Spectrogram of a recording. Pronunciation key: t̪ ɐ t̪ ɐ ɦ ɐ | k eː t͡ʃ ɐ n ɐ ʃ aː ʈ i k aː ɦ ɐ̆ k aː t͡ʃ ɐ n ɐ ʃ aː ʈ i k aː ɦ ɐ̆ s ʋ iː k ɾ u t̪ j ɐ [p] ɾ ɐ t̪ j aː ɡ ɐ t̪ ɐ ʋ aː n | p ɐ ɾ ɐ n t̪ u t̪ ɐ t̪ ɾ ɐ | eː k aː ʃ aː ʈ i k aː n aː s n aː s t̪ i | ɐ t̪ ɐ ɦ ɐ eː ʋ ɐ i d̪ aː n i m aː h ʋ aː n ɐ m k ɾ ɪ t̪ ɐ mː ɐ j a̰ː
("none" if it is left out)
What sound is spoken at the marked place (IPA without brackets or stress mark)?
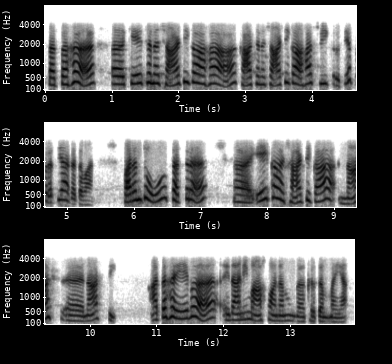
p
